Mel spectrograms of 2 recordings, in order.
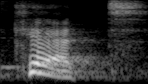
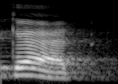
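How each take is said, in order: First: The first k sound is clear and strong. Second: The first k sound is weak and unclear. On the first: The speaker calls it right. "these sounds should be clear" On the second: The speaker calls it wrong. "What do they do? They say"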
